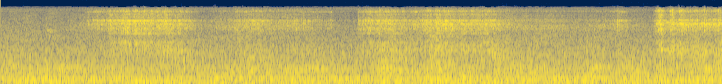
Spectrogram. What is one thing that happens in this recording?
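A wood lathe hums steadily as it spins.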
